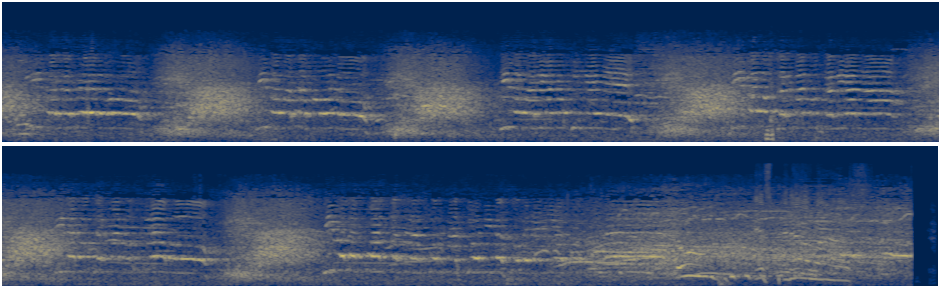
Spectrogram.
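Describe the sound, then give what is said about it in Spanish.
A Mexican independence shout given by the governor of Guerrero: a single amplified voice calls out and a large crowd roars back each time, repeating about six times in a steady, loud call-and-response rhythm. “chequen ustedes nada más este grito. Les voy a poner tres no me gritos. a poner el de México.”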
